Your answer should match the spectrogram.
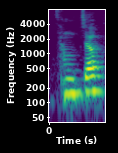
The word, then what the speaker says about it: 성적: Never pronounce it with the double consonant if you mean grades. 성적, grades. 성적 is sexual.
